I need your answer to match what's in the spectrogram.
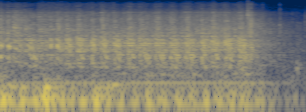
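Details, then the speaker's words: Miata track car with a VVT swap on a RusEFI ECU, first start after trigger wheel tuning on a jumper pack: rhythmic starter churn with a few stray catches that never take, then it winds down; it almost starts. "apparently not after much trigger wheeling it almost tried to start so we're gonna see if it starts"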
